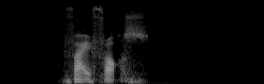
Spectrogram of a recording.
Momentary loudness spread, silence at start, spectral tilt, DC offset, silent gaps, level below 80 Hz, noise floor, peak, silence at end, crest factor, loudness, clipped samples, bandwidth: 16 LU; 0.65 s; -4.5 dB/octave; under 0.1%; none; -66 dBFS; -75 dBFS; -12 dBFS; 1.15 s; 26 dB; -33 LUFS; under 0.1%; 16.5 kHz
